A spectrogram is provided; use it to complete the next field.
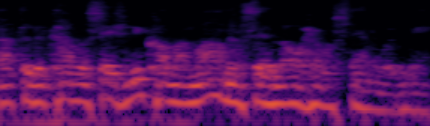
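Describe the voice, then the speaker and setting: A man speaks at a medium pitch with ordinary pitch variation, in an American accent. Noticeable background noise runs underneath. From Los Angeles, California (Compton). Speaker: podcast guest. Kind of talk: casual chat, life story.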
